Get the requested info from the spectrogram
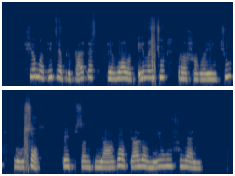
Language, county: Lithuanian, Kaunas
